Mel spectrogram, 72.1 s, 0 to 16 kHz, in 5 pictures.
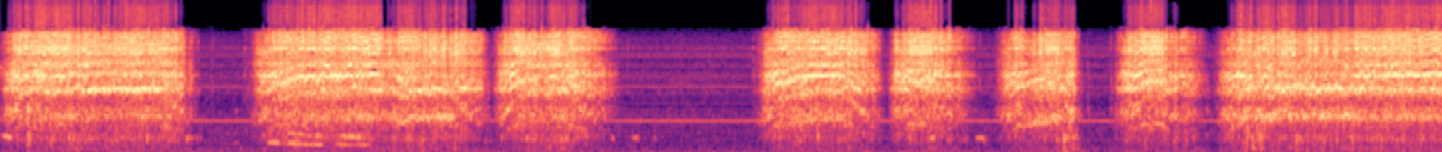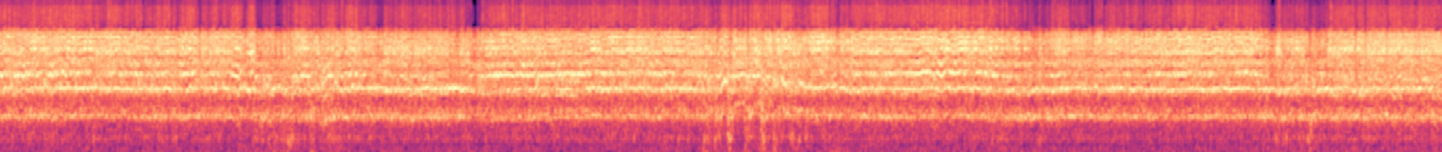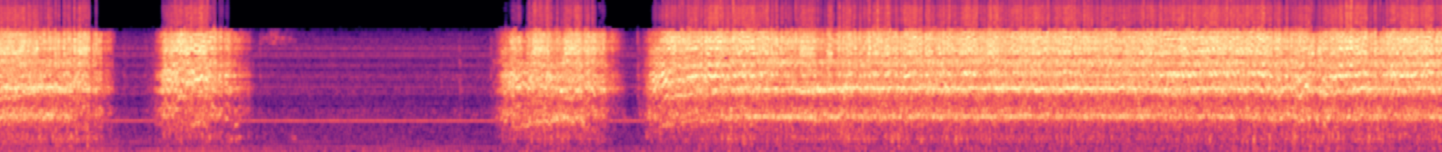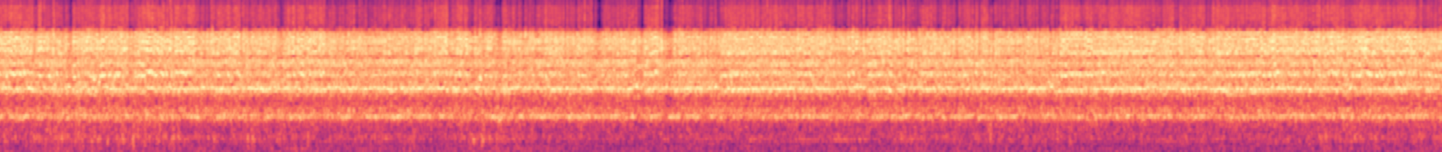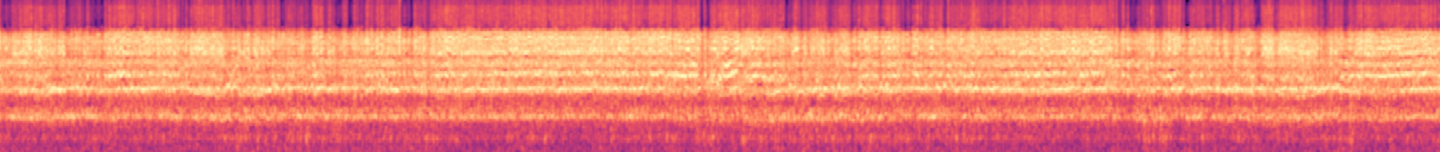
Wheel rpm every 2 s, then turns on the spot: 150, 110, 150, 30, 110, 80, 170, 220, 220, 220, 230, 250, 230, 220, 210, 60, 0, 110, 220, 230, 230, 220, 230, 230, 230, 230, 230, 230, 220, 220, 230, 230, 220, 220, 230, 220.
none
